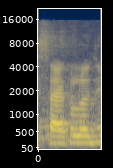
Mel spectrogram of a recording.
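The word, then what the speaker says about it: psychology: देखो जरिया नहीं है कि साइकोलॉजी का है गलती हो गया, तो नहीं सोचो काहे कि साइकोलॉजी में पी साइलेंट रहता है, नॉर्मल बुतरू साइकोलॉजी में अकबका जाएगा।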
